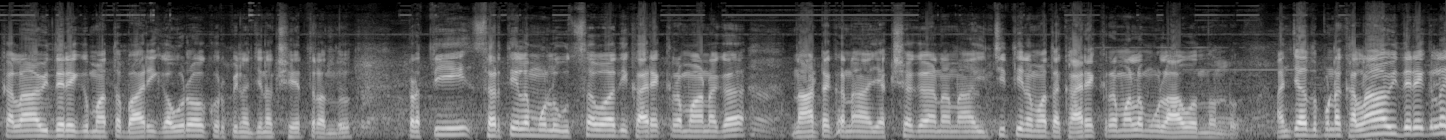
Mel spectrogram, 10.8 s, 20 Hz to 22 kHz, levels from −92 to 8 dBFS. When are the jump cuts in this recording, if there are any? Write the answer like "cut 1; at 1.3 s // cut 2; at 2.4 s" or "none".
none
